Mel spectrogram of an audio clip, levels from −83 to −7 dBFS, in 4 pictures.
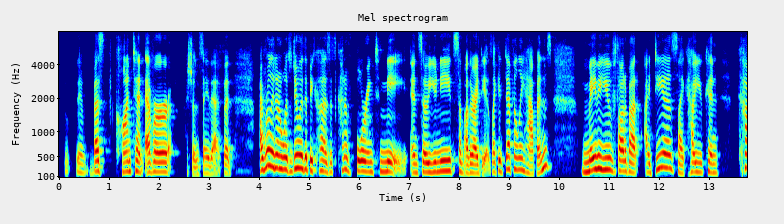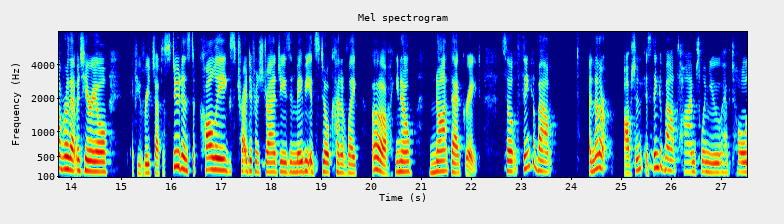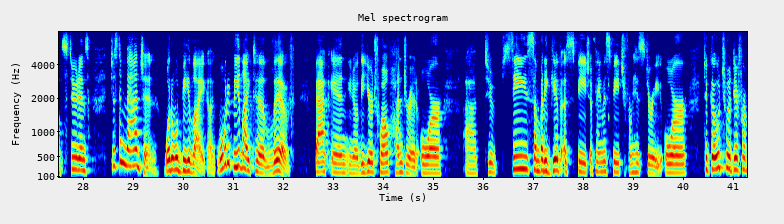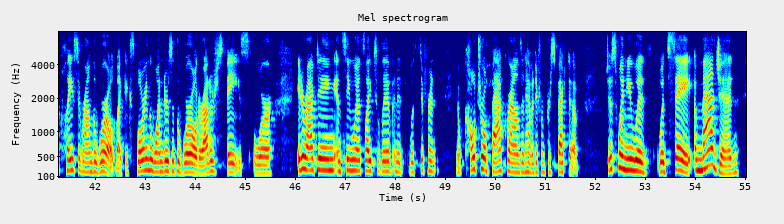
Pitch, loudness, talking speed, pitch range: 200 Hz, -19 LUFS, 185 wpm, 185-230 Hz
